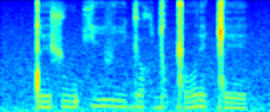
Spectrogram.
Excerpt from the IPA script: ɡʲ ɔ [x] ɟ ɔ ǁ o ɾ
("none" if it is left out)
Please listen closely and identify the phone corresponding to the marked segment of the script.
x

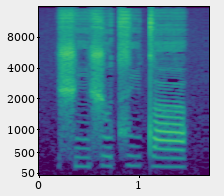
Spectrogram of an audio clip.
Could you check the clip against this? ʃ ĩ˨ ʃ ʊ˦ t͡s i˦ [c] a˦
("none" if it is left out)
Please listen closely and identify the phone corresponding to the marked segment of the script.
t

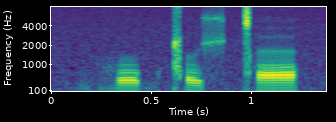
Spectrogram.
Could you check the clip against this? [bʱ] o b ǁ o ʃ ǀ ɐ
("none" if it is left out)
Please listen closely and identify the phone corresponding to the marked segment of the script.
bʱ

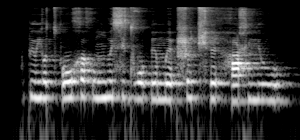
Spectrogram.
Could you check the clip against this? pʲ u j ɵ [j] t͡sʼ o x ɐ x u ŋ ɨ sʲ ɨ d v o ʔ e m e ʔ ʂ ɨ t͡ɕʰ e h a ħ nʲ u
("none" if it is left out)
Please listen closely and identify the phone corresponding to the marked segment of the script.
none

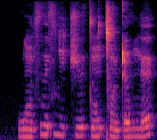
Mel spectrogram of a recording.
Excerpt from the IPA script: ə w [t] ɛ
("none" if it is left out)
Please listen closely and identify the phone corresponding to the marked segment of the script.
n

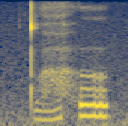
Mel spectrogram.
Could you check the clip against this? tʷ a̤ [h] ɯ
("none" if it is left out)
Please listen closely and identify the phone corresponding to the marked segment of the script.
h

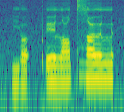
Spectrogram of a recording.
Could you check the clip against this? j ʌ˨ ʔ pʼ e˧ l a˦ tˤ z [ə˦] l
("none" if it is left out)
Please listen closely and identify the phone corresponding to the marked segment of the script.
ə˦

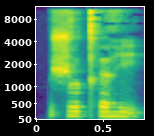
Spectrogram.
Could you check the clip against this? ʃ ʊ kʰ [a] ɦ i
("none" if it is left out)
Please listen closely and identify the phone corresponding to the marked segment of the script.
ə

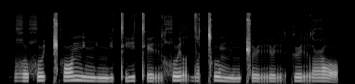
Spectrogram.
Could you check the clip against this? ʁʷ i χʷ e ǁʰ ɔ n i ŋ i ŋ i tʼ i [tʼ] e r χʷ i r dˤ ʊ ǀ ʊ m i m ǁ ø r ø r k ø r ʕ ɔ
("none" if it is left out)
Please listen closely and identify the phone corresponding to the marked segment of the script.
tʼ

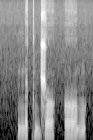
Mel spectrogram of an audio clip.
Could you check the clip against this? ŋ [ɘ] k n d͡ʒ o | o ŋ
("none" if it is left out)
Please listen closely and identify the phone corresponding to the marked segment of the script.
ɘ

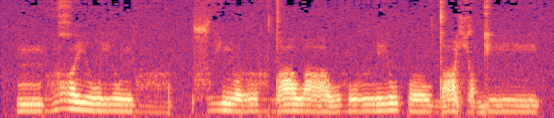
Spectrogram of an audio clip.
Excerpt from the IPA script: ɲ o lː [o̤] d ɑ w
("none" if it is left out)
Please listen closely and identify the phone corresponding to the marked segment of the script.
ɔ̤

